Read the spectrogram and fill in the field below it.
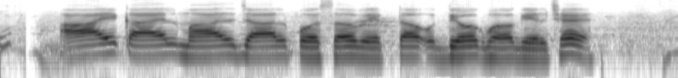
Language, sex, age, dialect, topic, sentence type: Maithili, male, 25-30, Bajjika, agriculture, statement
